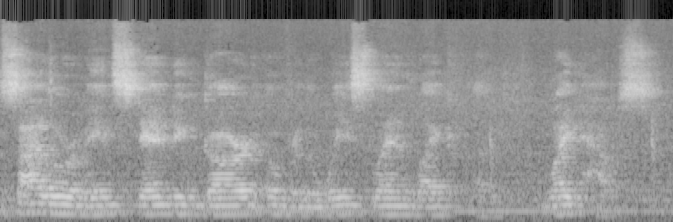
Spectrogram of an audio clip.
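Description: A man talks at a fairly slow pace, with audible room echo and noticeable background noise around him. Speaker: radio play narrator. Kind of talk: dramatic reading. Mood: grave, measured narration. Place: stage.

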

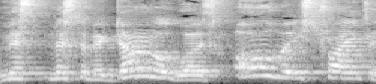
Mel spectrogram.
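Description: With audible room echo, a man speaks at a very slow pace in a high voice. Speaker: presenter. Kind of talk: history narration to camera. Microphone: lapel.

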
